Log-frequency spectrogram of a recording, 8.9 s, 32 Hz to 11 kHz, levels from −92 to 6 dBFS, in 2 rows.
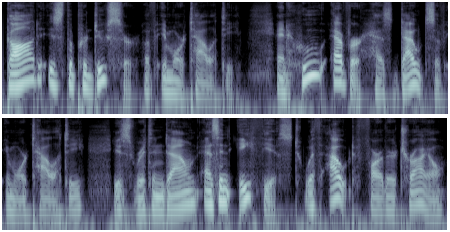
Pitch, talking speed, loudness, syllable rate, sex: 105 Hz, 140 wpm, -23 LUFS, 4.5 syllables/s, male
